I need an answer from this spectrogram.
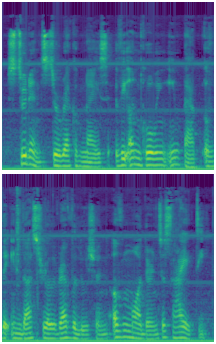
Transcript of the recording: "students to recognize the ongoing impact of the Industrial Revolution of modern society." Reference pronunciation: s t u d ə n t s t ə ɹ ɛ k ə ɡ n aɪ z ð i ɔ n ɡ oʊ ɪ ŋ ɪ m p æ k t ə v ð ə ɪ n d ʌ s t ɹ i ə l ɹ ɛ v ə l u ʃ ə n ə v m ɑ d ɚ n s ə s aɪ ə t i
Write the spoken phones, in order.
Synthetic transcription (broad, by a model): s t u d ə n t s t ə ɹ ɛ k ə ɡ n aɪ s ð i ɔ n ɡ oʊ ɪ ŋ ɪ m p æ k t ə v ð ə ɪ n d ʌ s t ɹ i ə l ɹ ɛ v ə l u ʃ ə n ə v m ɑ d ɚ n s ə s aɪ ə t i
